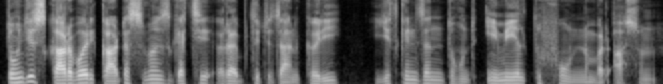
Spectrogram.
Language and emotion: Kashmiri, neutral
